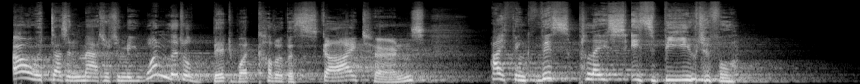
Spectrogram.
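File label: Male Brisk en, ambient dialog; Warframe; Duviri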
